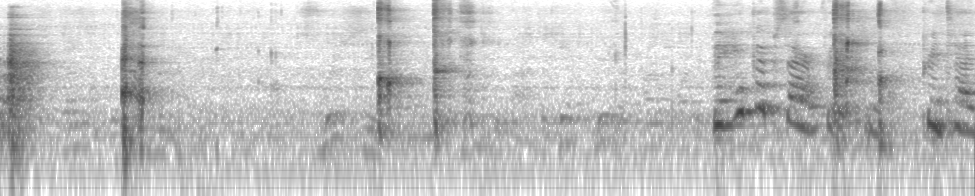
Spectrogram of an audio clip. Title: Fake cough with hiccups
